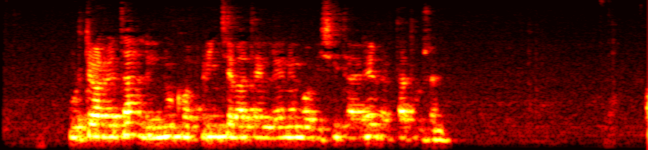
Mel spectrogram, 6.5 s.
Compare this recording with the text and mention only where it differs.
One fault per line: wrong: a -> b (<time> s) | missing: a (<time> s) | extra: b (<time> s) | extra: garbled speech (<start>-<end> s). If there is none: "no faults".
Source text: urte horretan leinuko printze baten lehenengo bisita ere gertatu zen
no faults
